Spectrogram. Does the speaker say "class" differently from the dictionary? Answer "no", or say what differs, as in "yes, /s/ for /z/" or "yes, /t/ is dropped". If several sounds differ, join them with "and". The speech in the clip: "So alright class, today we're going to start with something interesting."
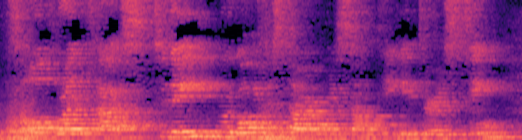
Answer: yes, /l/ is dropped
